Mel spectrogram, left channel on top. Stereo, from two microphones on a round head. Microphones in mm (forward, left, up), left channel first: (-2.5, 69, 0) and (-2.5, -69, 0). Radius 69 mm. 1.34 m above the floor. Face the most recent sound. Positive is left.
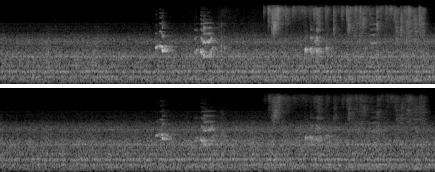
turn(degrees=55)  # may be behind; listen again after turning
